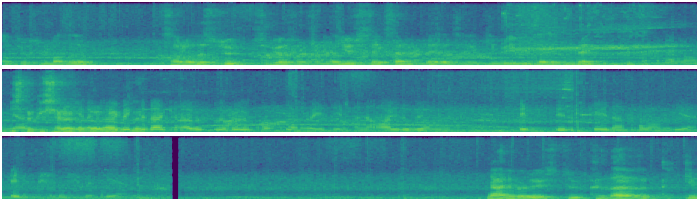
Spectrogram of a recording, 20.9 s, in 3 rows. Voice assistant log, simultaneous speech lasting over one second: present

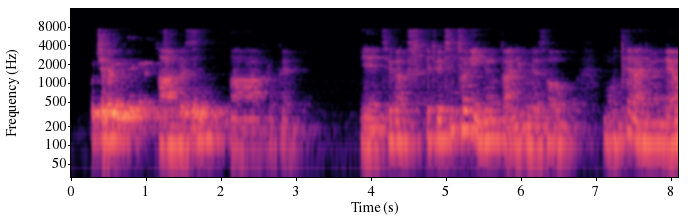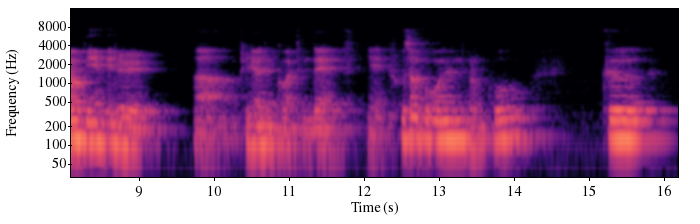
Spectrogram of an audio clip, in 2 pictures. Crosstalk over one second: none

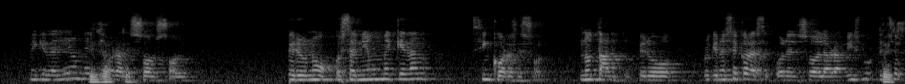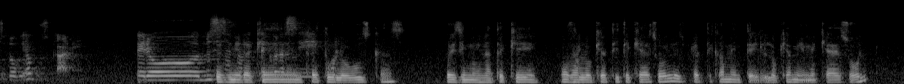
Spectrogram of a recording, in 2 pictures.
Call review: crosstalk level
present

